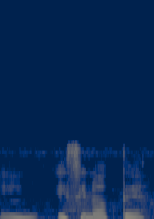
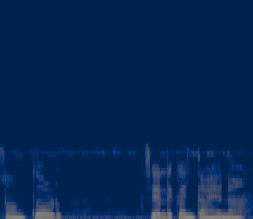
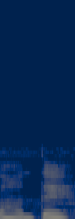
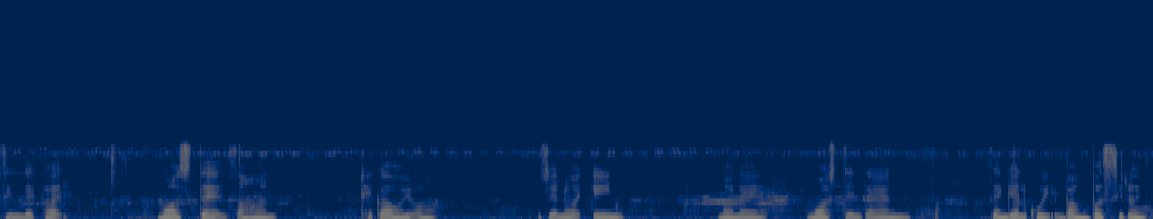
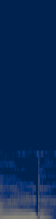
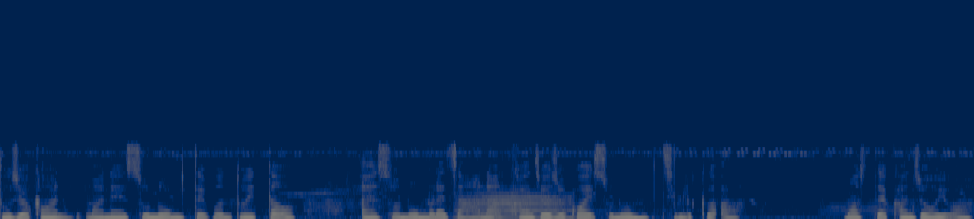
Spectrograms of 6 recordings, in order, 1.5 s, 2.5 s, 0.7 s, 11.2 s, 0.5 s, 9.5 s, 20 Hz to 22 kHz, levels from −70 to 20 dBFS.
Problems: constant background noise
